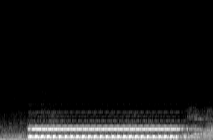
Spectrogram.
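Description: Subway door-closing warning tone: a steady electronic tone with a fast flutter, starting about half a second in, held for about three seconds and cutting off sharply.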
